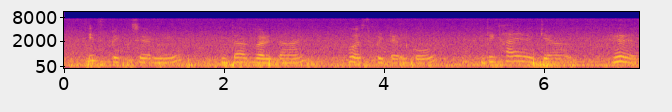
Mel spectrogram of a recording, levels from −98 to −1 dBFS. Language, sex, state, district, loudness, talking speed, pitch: Hindi, male, Haryana, Charkhi Dadri, -19 LUFS, 85 wpm, 125 Hz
